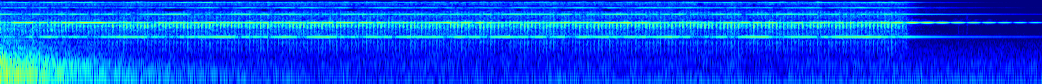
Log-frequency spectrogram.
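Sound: alarm clock ringing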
